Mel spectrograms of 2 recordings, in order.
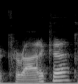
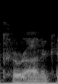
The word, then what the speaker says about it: Karateka: And the first one that just came out earlier this year was The Making of Karateka, or Karateka. – Karateka. It's pronounced both ways by the developers.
